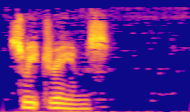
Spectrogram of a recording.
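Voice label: pronunciation "sweet dreams", English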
